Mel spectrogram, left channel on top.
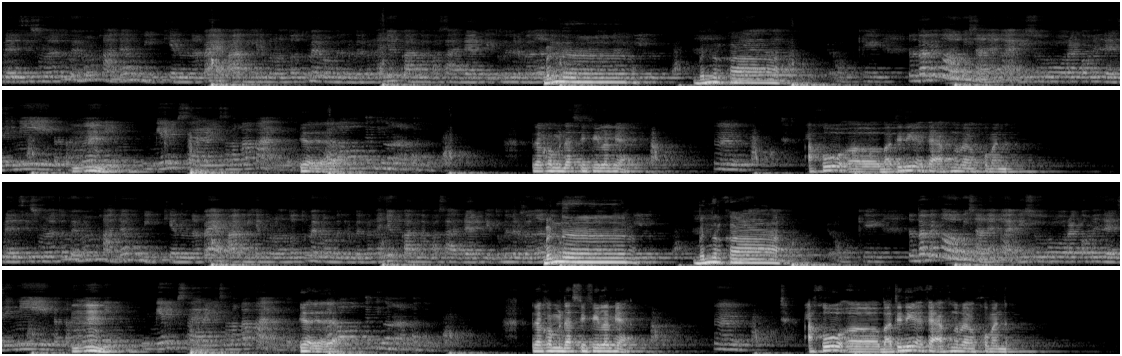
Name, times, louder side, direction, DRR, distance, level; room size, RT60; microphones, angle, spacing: voice 1, 0.0-6.5 6.9-7.9 8.2-14.1 14.4-15.5 18.3-18.6, equal, 20° right, -3 dB, 4.9 m, -31 dB
sound 1, 2.0-2.2 3.7-4.0 4.7-4.8 5.5-5.6 6.7-6.8 7.8-8.0 8.3-8.4 9.4-9.7 11.4-11.6 12.8-13.3 14.4-14.5 15.6-15.8 16.5-16.8 17.6-17.9 18.7-18.9 19.6-19.9, left 1 dB, 40° left, 1.4 m, -29 dB
voice 2, 5.4-6.4 6.9-7.8 11.9-12.3 14.2-14.5 16.2-17.5 19.0-21.2, right 4 dB, 70° right, 10 dB, 0.6 m, -18 dB
16.0 x 6.8 x 8.1 m, 1.4 s
head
